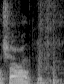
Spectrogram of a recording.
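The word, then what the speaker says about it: Syaro: You know, her name is spelled S-Y-A-R-O, but they pronounce it different in the show. So Shiro? Sharo?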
